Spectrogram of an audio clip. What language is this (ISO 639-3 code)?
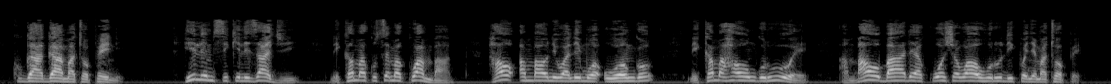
swa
